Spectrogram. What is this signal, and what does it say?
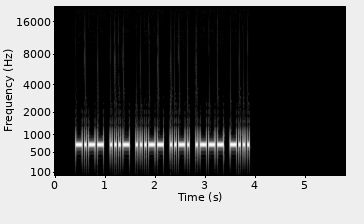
Morse code, heard as a keyed tone, about 27 wpm, 700 Hz. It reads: YV3FJB
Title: DXCC-100 Call Signs - 6 Characters - 28wpm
